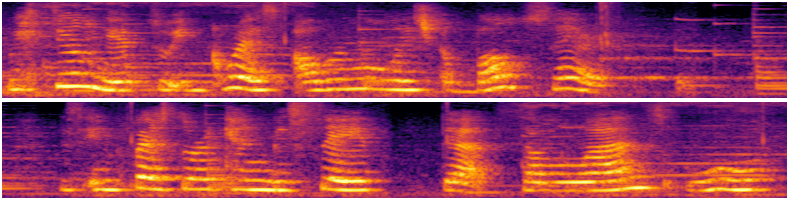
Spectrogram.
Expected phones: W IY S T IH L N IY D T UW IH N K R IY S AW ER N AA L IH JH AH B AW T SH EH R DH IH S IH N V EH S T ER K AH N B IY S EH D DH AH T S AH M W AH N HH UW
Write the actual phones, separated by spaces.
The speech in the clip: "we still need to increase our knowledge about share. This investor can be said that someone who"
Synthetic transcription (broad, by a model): W IY S T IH L N IY D T UW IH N K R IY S AW ER N AA L IH JH AH B AW T S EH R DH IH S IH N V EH S T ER K AH N B IY S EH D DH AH T S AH M W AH N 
